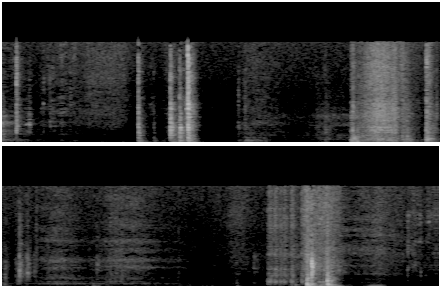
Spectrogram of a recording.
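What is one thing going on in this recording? Small metal spinning tops clatter on a wooden table.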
